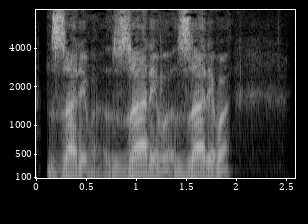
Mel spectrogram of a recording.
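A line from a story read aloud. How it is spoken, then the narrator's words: Recorded muttering. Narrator (Russian): зазвучало его собственное бормотание, записанное на пленку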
